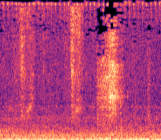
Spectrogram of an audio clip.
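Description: Steady low background rumble of motor traffic, with a short soft hiss about halfway through.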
